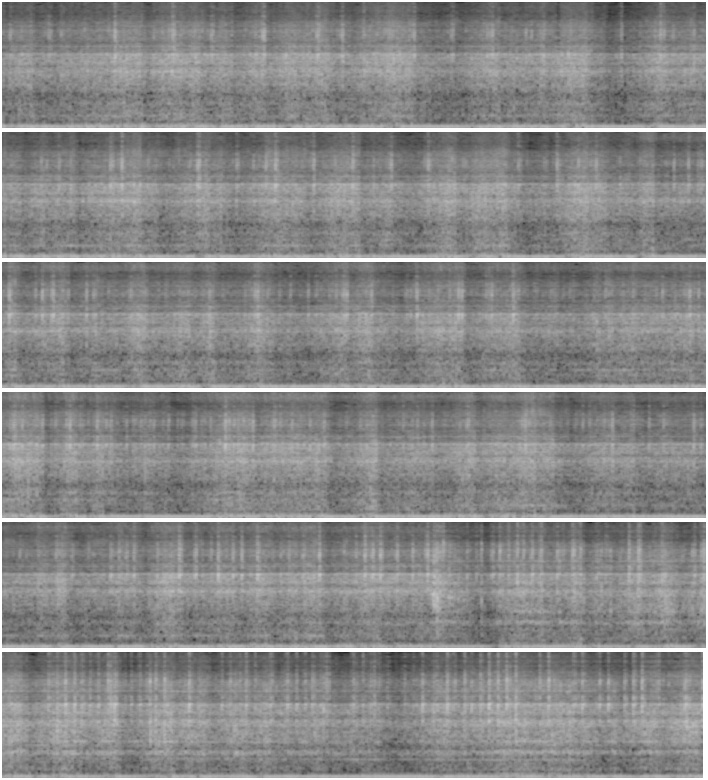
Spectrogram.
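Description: Ultralight aircraft in flight: loud, steady wind buffeting on the onboard camera's microphone over the drone of the engine and propeller. The low rumble is constant, and the engine's pitched hum stands out a little more in the last few seconds as the aircraft comes down to land.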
